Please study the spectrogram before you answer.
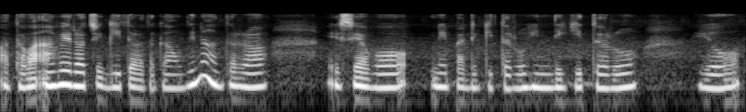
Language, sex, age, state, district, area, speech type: Nepali, female, 18-30, West Bengal, Darjeeling, rural, spontaneous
